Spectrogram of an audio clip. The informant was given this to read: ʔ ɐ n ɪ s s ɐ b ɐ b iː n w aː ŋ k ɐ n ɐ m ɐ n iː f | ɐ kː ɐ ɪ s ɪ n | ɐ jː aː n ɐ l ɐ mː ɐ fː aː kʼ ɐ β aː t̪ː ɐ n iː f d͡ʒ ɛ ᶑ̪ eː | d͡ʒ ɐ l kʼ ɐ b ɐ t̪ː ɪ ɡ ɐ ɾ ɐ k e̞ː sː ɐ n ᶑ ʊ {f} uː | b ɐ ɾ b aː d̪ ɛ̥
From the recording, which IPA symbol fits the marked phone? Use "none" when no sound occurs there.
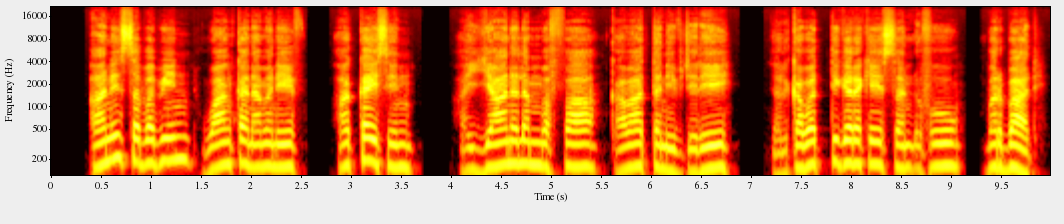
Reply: f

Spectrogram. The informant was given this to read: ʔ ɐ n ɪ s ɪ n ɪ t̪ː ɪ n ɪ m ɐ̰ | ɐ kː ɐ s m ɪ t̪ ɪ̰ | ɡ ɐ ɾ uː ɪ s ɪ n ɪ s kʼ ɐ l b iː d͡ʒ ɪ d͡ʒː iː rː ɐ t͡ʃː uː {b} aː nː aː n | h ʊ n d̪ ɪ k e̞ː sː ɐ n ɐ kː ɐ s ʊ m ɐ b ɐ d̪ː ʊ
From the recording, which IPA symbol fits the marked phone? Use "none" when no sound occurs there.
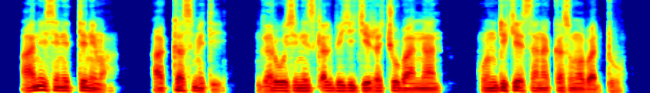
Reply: b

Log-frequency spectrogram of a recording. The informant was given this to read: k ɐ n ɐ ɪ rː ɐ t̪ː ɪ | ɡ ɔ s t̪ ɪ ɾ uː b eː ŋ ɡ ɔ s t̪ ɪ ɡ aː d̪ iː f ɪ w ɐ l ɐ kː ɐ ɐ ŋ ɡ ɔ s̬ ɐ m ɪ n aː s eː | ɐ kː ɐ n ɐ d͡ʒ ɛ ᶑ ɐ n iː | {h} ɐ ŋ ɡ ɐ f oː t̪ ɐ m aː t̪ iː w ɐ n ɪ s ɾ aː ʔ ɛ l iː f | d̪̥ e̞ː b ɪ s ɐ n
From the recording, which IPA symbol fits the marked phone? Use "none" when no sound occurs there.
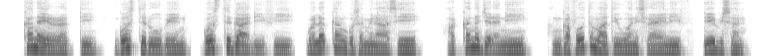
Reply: h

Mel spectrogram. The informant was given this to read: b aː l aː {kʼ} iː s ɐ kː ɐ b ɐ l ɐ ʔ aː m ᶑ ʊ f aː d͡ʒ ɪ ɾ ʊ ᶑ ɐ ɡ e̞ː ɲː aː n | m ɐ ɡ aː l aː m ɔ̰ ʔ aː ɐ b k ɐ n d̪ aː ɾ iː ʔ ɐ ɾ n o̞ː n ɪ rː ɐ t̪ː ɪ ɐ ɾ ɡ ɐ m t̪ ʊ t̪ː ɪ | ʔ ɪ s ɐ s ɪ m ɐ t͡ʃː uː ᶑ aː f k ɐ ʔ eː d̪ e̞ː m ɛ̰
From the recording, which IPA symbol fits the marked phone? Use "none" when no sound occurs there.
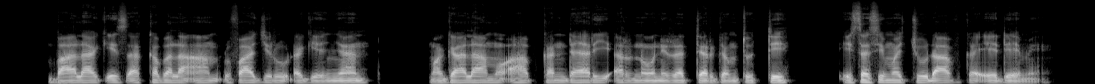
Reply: kʼ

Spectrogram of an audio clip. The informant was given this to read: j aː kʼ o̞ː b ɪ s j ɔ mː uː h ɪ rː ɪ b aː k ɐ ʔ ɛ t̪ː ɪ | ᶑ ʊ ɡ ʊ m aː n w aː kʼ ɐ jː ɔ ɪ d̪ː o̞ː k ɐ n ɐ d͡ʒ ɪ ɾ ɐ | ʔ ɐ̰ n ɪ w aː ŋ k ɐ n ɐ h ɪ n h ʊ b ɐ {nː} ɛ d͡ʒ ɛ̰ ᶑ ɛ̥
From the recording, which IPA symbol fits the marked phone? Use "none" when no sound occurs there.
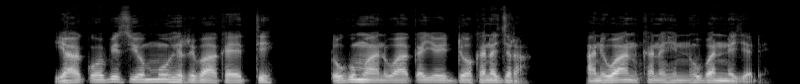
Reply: nː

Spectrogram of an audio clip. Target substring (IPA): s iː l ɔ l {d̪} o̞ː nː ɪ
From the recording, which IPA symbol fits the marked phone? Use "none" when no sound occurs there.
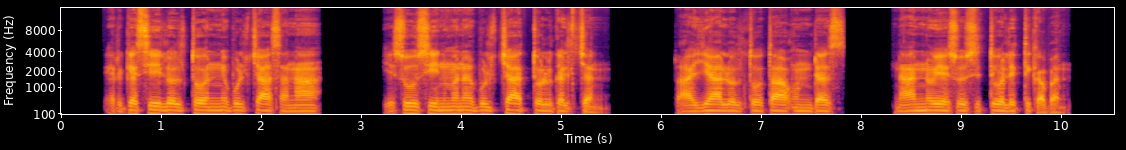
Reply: t̪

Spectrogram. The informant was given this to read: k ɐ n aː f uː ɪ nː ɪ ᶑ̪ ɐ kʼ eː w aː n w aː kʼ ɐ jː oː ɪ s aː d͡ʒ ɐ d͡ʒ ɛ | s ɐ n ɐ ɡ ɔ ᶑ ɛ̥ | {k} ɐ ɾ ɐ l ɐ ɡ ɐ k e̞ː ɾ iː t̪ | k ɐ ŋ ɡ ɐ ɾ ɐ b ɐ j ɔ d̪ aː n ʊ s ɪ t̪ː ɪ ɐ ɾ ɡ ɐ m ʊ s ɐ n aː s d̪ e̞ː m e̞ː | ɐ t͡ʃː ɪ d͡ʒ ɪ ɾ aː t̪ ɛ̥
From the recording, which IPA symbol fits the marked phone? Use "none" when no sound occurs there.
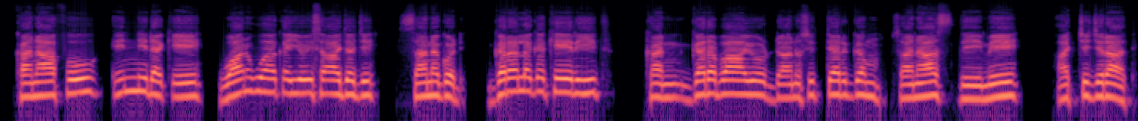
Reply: ɡ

